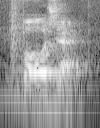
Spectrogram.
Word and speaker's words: Boże: Is B-O-Z-H-E, the second syllable of that, is that a schwa or an A? E-H, same je, boże, yeah. But the accented syllable in that word is bo.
